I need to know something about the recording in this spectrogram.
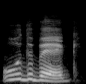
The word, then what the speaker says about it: উদ্বেগ: আবার তুমি যখন বলতেছো উদ্বেগ তুমি এখানে বফলার উচ্চারণ বহাল রাখো উদ্বেগ এখানে বফলার উচ্চারণ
